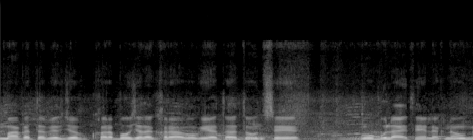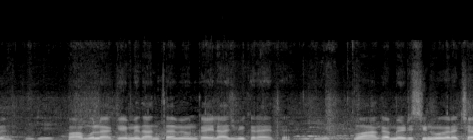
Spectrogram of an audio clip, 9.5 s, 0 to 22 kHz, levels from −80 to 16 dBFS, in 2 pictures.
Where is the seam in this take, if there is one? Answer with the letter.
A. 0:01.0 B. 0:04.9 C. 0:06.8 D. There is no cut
D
